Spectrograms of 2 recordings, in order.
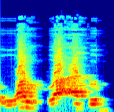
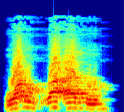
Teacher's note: وامرأ میں میم پر گنہ نہیں کرنا کیونکہ یہاں پر اظہار شفوی ہو رہا ہے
